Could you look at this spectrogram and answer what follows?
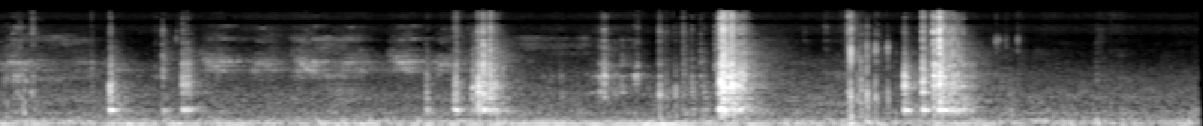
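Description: Hard plastic toy pieces clicking and knocking together as a small toy wheelie bin is worked loose from plastic building blocks and handled: a handful of separate clacks, the loudest about five seconds in and another just after six.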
